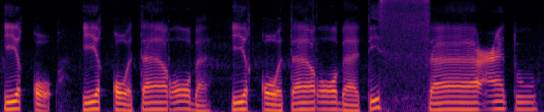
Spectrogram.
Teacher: karena qaf ini huruf tebal, maka vokalnya dia O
